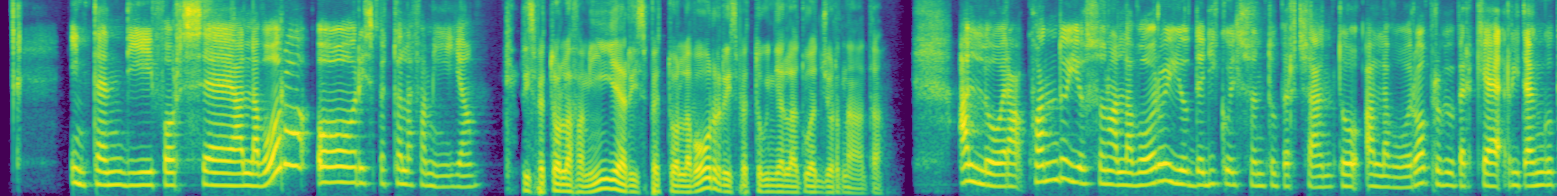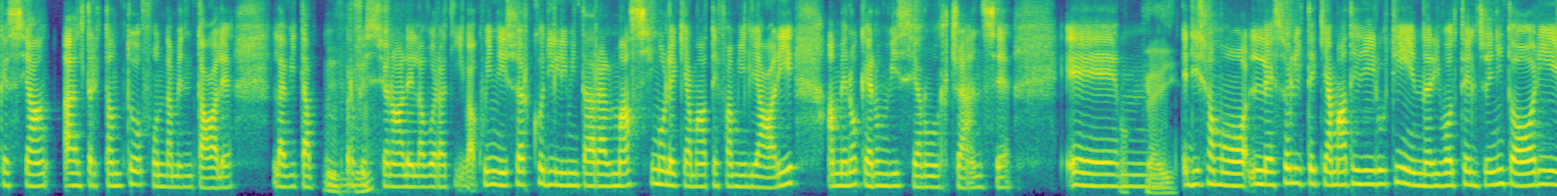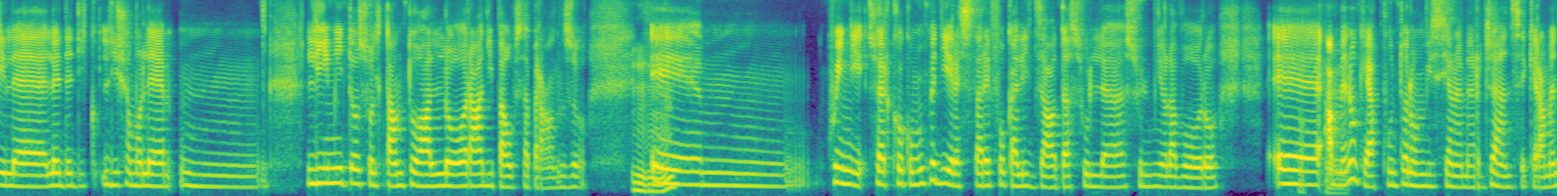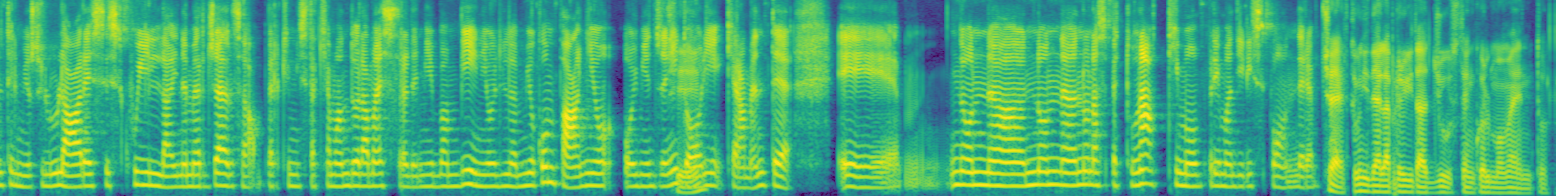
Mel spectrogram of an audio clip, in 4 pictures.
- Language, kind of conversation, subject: Italian, podcast, Come bilanci lavoro e vita familiare nelle giornate piene?
- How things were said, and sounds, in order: "proprio" said as "propio"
